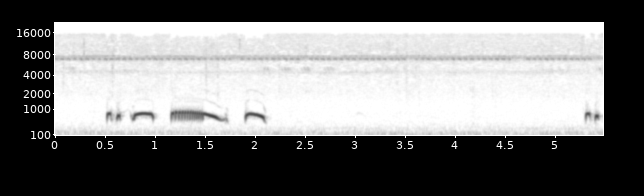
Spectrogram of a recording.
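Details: Lure recording of a spotted dove in full voice, used to stir silent caged doves: one complete phrase of brief stammering coos, a long sliding coo and a clipped final note, then a quiet gap and another phrase starting, with a constant high electronic tone.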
